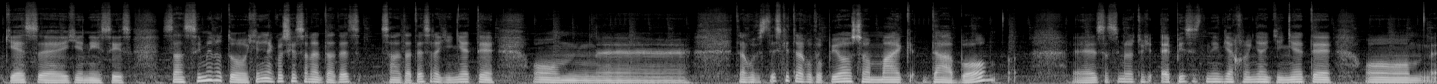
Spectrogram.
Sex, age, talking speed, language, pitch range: male, 20-39, 100 wpm, Greek, 100-120 Hz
